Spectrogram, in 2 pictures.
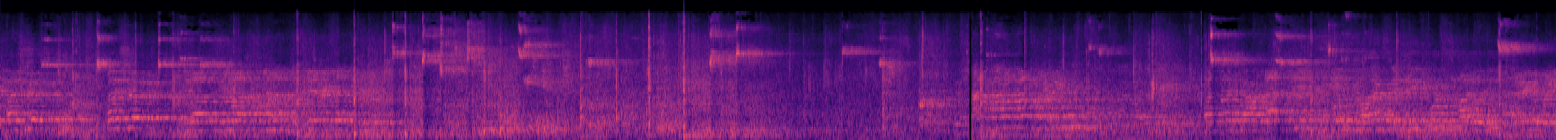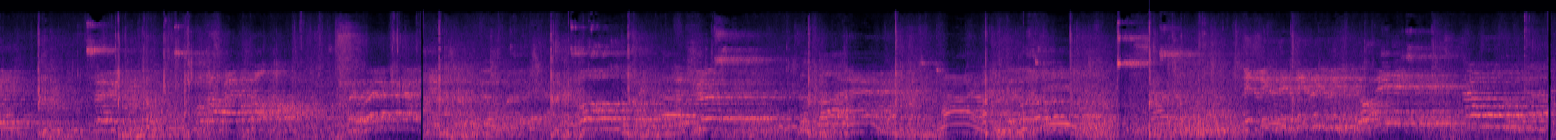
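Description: Basketball game in a gym: a ball dribbled and bouncing on the hardwood floor, with many short strikes, while players' voices carry on over it, echoing in the large hall.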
